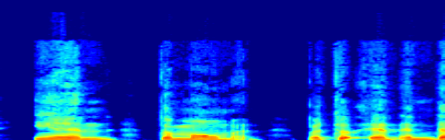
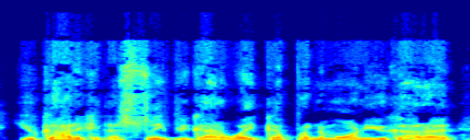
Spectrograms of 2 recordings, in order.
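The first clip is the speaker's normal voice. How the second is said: put-on worked-up old self; 2 semitones higher, 4 dB quieter, faster than usual. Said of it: "my old self was trying to get all worked up".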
